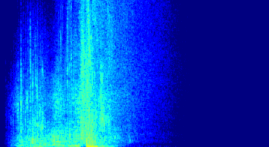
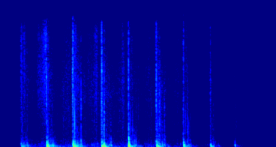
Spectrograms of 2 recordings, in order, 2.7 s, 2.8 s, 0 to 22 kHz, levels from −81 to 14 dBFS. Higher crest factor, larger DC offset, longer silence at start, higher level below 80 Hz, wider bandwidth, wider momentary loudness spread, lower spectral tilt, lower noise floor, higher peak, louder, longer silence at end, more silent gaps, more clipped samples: about the same, 22 dB vs 24 dB; neither; about the same, 0.1 s vs 0.2 s; first, -42 dBFS vs -62 dBFS; about the same, over 20 kHz vs 19.5 kHz; about the same, 17 LU vs 16 LU; second, -3 dB/octave vs -6 dB/octave; first, -89 dBFS vs -66 dBFS; first, -8 dBFS vs -20 dBFS; first, -25 LUFS vs -44 LUFS; first, 1.15 s vs 0.6 s; neither; neither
